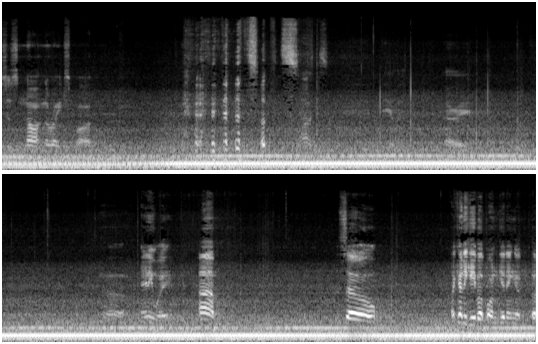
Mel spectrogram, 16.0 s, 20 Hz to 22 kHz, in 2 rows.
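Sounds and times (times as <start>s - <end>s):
engine and road drone in cab: 0.0s - 16.0s.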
